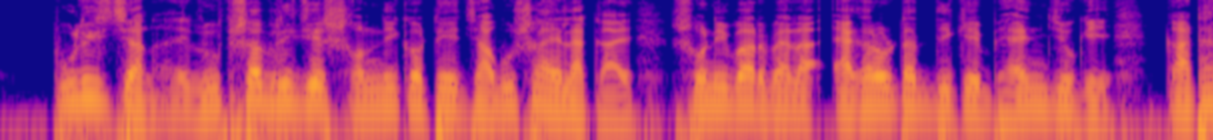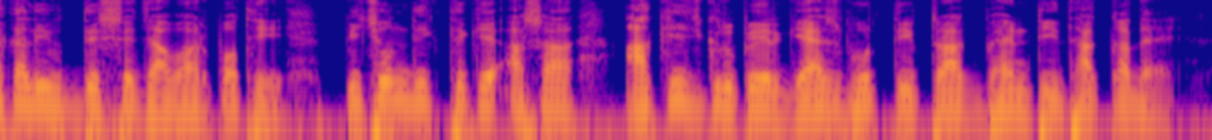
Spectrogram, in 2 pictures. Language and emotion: Bengali, neutral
